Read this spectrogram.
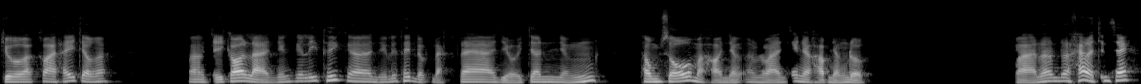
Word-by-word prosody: chưa 120 -1 +2
có 140 - +2
ai 125 -2 +2
thấy 155 +5 0
trơn 125 -5 +1
á. 135 +1 -3 0.8
À, 115 -1 -2
chỉ 110 +2 -1
có 150 +5 +7
là 115 -8 +3
những 115 +5 -7
cái 150 +1 -4
lý 165 +3 -2
thuyết, 195 +4 0
ơ, 140 -4 +1
những 115 0 -6
lý 140 - -5
thuyết 175 - 0
được 115 -8 -7
đặt 100 -2 -6
ra 120 -2 +2
dựa 95 -2 -3
trên 115 -1 -1
những 110 - -1 0.5
thông 130 0 +3
số 140 +7 +4
mà 165 - 0
họ 100 -2 -2
nhận 100 +1 -5
à, 115 - -8
loại 100 -1 -1
các 150 - -3
nhà 120 -3 +1
học 105 -1 -1
nhận 100 +1 -2
được. 100 -3 -1 1.4
Và 100 -1 +2
nó 140 +7 +2
nó 155 0 0
khá 175 +8 +5
là 180 - +7
chính 170 - -3
xác. 185 +4 +6
120 Hz, 225 wpm, -24 LUFS, 105-150 Hz, 1.4 s, có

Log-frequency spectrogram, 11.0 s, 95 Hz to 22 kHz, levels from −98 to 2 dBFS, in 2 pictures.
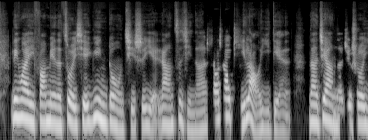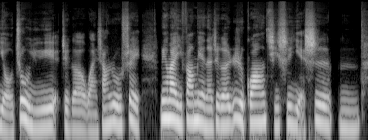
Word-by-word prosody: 另 235 0 +5
外 220 -2 +6
一 195 - +4
方 190 +1 0
面 190 -2 +3
呢， - - +2
做 180 +3 +1
一 - - +1
些 180 +2 +1
运 205 -2 +3
动 170 -6 -1
其 145 +2 -3
实 165 +2 -2
也 160 - -4
让 175 0 -2
自 205 +4 -5
己 150 -6 -8
呢 140 +2 -7
稍 205 +5 -3
稍 235 +2 0
疲 200 -4 -4
劳 225 - +2
一 145 0 -7
点， 135 -4 -9 0.2
那 195 0 +1
这 225 +6 +2
样 195 -4 +2
呢 160 - -4
就 180 - -4
说 180 +1 0
有 145 -7 -2
助 215 - +2
于 160 +2 -2
这 155 -2 -7
个 145 -1 -5
晚 130 -1 -8
上 170 +5 -3
入 180 -3 +1
睡。 180 -3 -2 0.3
另 225 0 +6
外 215 - +8
一 190 - +3
方 195 +2 +1
面 195 -3 +3
呢， 160 - -3
这 185 - -3
个 175 0 +1
日 200 0 +1
光 190 0 +2
其 185 -4 -5
实 180 +2 -1
也 155 -7 -4
是， 180 +2 +1
嗯， 150 0 -8
175 Hz, 295 characters per minute, -20 LUFS, 155-195 Hz, 0.3 s, 外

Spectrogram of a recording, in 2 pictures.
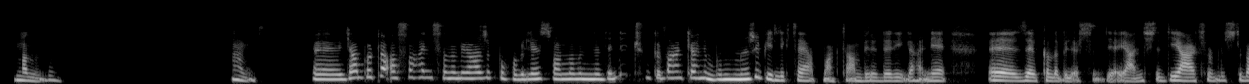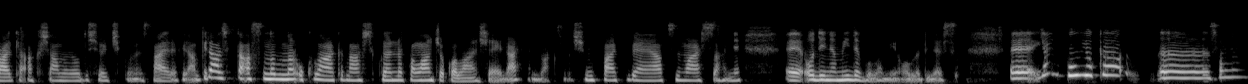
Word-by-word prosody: Anladım. 190 -1 -3 1.7
Hı. - - +2 0.8
Eee, 230 -1 +3
ya, 305 +1 0
burada 335 +3 -1
aslında, 300 +2 -7
hani, 315 -1 -8
sana 285 -2 -2
birazcık 280 +2 -2
bu 270 - -3
hobilerin 235 +1 +2
sormamın 245 -1 +3
nedeni, 240 +2 +2 0.2
çünkü 300 -2 -8
belki, 300 0 -3
hani, 275 -6 +3
bunları 235 +6 +7
birlikte 195 -6 0
yapmaktan 170 -1 -4
birileriyle, 165 0 -3
hani, 170 0 -3 0.4
eee, 185 -3 +5
zevk 165 0 0
alabilirsin 160 -2 -6
diye. - - -5
Yani, 145 - -3
işte, 165 0 -8
diğer 170 -3 +2
türlüsü 185 +1 -8
belki 170 -1 -1
akşamları 175 -1 -7
o 170 - -7
dışarı 180 -3 -8
çıkma 235 +8 -10
vs. 175 - -16 0.3
filan. 220 -3 -5
Birazcık 290 -3 0
da 260 - +3
aslında 250 -1 +4
bunlar 235 0 +6
okul 230 +2 -3
arkadaşlıklarında 195 -1 -1
falan 190 0 +1
çok 175 -3 -6
olan 145 +1 -2
şeyler, 145 - -6 0.2
hani, 230 -2 -6
baktığında. 235 0 -16
Şimdi 200 +1 -4
farklı 200 +1 -4
bir - - -1
hayatın 180 +2 -4
varsa, 180 0 -4
hani, 190 -1 -6 0.4
eee, 185 -2 +4
o 215 -1 +5
dinamiği 200 0 +6
de 195 -3 +1
bulamıyor 235 +3 -6
olabilirsin. - - -8 0.5
Eee, 275 - +4
yani, 435 - +2
bu 420 +1 +9
yoga, 430 +2 +4 0.5
eee, 290 0 +3
sanırım, 330 +4 -7
225 Hz, 160 wpm, -24 LUFS, 185-275 Hz, 1.7 s, bu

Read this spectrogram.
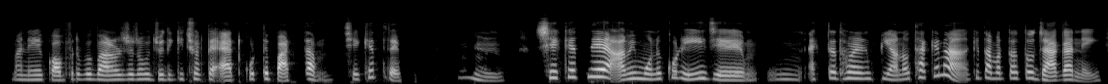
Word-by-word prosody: মানে 220 -1 -9 0.2
কমফোর্টেবল 240 +4 -2
বানানোর 215 +1 +2
জন্য 235 0 -4 0.2
যদি 230 0 -4
কিছু 245 - -4
একটা - - -1
এড 190 - -3
করতে 250 +1 -3
পারতাম 245 -5 +3 0.3
সেক্ষেত্রে? 320 +8 -5 0.6
হুম। 255 - -13 0.5
সেক্ষেত্রে 335 +3 0 0.3
আমি 255 +5 +1
মনে 250 +1 -4
করি 280 -6 -3 0.3
যে, 225 - -1 0.6
উম 235 -1 -15 0.2
একটা 290 +4 -4
ধরেন 275 -2 0
পিয়ানো 245 -2 -1
থাকে 325 +5 -1
না, 425 - +7 0.2
কিন্তু 300 0 -6
আমার 270 -1 -6
তো - - -5
অতো 290 +1 -5 0.2
জায়গা 195 +4 +5
নেই। 135 0 -7
245 Hz, 155 wpm, -20 LUFS, 225-290 Hz, 0.6 s, না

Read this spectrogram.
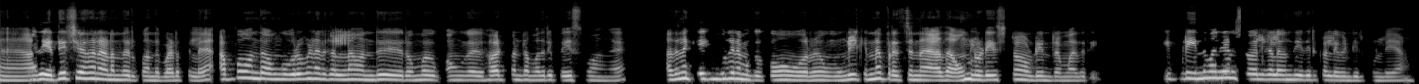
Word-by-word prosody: அ - - -4 0.2
அது 230 - +3
எதேர்ச்சையா 270 +3 +3
தான் 265 -2 +5
நடந்திருக்கும், 210 -3 -1
அந்த 185 0 -4
படத்தில. 185 0 -4 0.2
அப்போ 240 +6 -3
வந்து 270 -2 +3
அவுங்க 240 -1 0
உறவினர்கள்லாம் 235 -3 +1
வந்து 220 +2 +1 0.3
ரொம்ப 205 +2 -3 0.3
அவுங்க 200 0 -5 0.2
ஹர்ட் 215 +1 0
பண்ற 215 -1 -3
மாதிரி 205 +1 -4
பேசுவாங்க. 190 -2 -7 0.6
அதெல்லாம் 250 +3 +2
கேட்கும்போது 255 +1 +2
நமக்கு 205 -5 -1
கோவம் 205 -1 +1
வரும். 195 0 -1
உங்களுக்கு 230 +3 0
என்ன 270 +2 +3
பிரச்சன? 210 0 0
அது 195 +1 0
அவுங்களுடைய 215 0 +2
இஷ்டம் 220 +1 -3
அப்பிடின்ற 195 -2 -4
மாதிரி. 180 0 -9 0.7
இப்பிடி 255 +3 -1
இந்த 285 - +2
மாதிரியான 300 -1 +2
சவால்கள 230 -2 0
வந்து 220 -1 0
எதிர்கொள்ள 205 -1 -4
வேண்டியிருக்கும் 180 0 -9
இல்லயா? 180 +1 -9
215 Hz, 165 wpm, -18 LUFS, 195-240 Hz, 0.7 s, தான்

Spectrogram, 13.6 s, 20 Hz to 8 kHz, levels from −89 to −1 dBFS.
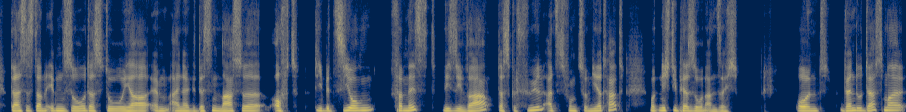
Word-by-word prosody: da 140 -2 +4
ist 140 - 0
es 145 -5 -3
dann 145 -2 +2
eben 145 -1 +1
so, 140 +3 +1
dass 145 -5 -1
du 135 -1 +1
ja 135 +1 +4
im 140 0 -3
einer 135 -1 0
gewissen 140 +5 -1
Maße 140 - +2
oft - - 0 0.2
die 155 - -1
Beziehung 165 - +2 0.2
vermisst, 170 +7 -1
wie 145 -4 0
sie 140 -3 -2
war, 135 +4 +4
das 155 -6 -2
Gefühl, 190 - -2
als 155 - -5
es - - -8
funktioniert 140 +1 -2
hat 200 +6 -1 0.4
und 145 +2 -2
nicht 170 0 +1
die 170 - 0
Person 135 -3 0
an 115 - -3
sich. 115 -5 -5 0.8
Und 145 -1 +1
wenn 155 +1 +2
du 165 0 +1
das 155 +6 0
mal 175 -1 +1
145 Hz, 165 wpm, -23 LUFS, 135-165 Hz, 0.8 s, da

